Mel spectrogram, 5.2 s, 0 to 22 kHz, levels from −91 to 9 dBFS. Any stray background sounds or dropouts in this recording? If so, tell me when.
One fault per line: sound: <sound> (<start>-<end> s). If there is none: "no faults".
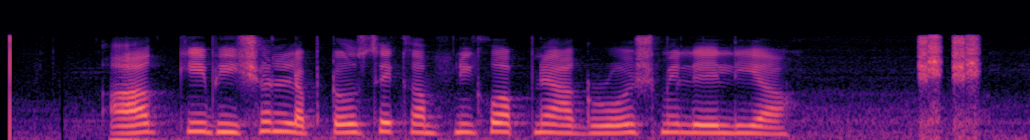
sound: laugh (4.6-4.9 s)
